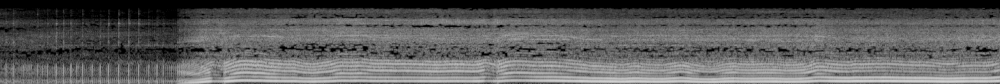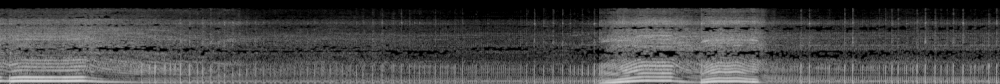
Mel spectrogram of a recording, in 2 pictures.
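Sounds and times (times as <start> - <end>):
chainsaw cutting log: 0.0 - 20.0
chainsaw idling and revving: 0.0 - 20.0.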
